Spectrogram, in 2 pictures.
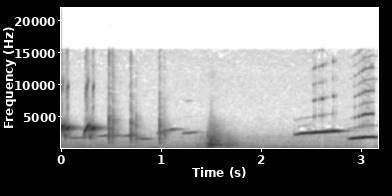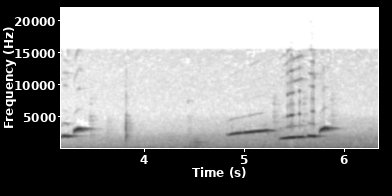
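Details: Lure song of a white-rumped shama to stimulate singing: scattered high clicks and whistles, then clean whistled phrases of falling and rising notes separated by quiet gaps.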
